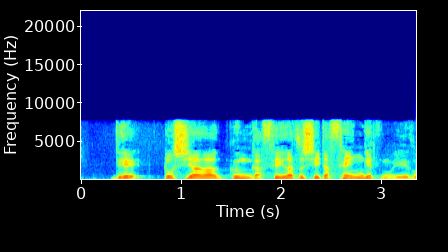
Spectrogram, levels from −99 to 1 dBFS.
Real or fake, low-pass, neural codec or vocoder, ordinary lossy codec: real; none; none; none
